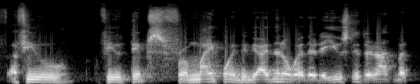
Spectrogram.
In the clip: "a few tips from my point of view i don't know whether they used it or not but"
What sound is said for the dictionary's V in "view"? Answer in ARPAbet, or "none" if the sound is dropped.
V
